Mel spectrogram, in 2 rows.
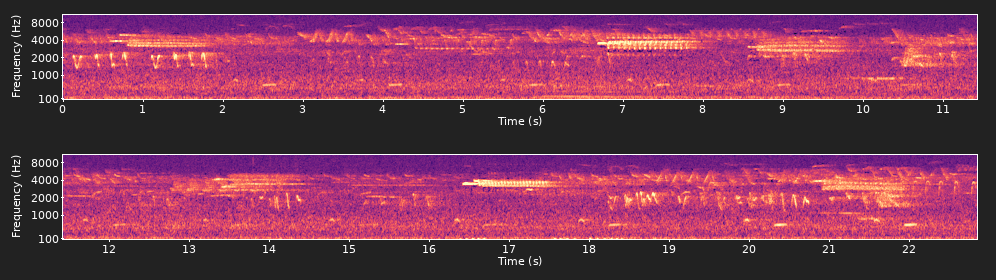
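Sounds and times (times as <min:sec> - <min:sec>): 
bird chorus: 0:00.0 - 0:22.8.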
